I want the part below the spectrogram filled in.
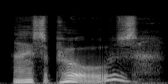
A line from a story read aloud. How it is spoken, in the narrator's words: Breeze said hesitantly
